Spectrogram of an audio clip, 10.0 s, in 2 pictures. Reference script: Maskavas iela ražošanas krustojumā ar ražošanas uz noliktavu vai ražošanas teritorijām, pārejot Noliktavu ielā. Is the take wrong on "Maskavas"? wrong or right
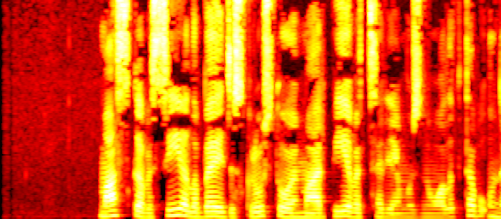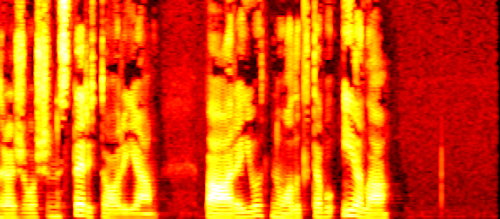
right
